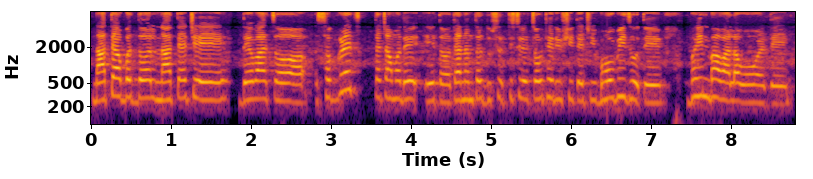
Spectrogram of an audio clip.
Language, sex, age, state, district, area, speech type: Marathi, female, 30-45, Maharashtra, Nanded, rural, spontaneous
